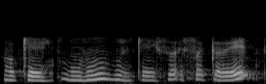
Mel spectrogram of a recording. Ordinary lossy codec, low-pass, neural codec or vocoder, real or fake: none; 3.6 kHz; codec, 24 kHz, 3.1 kbps, DualCodec; fake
